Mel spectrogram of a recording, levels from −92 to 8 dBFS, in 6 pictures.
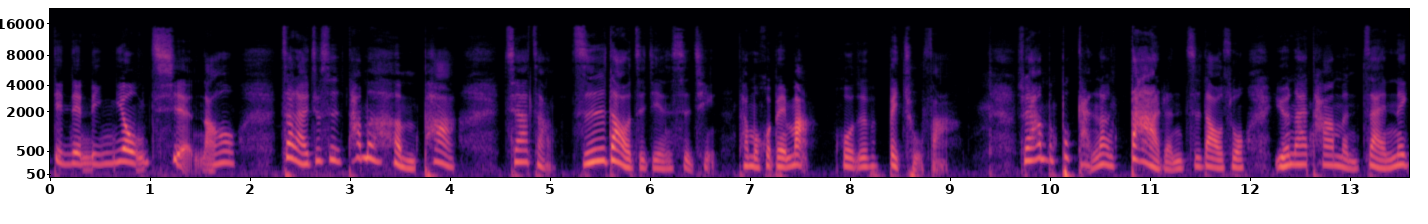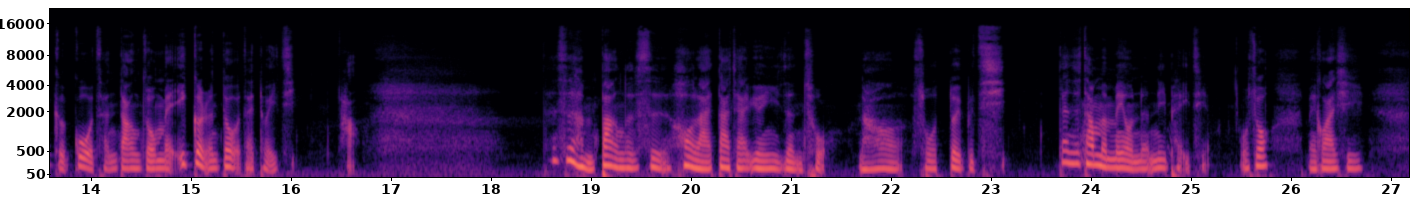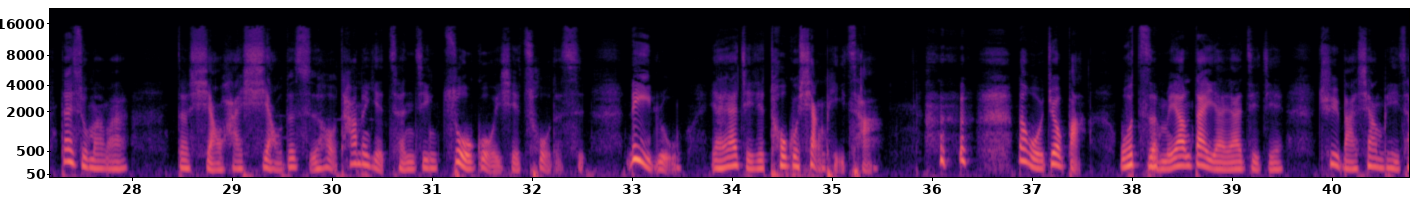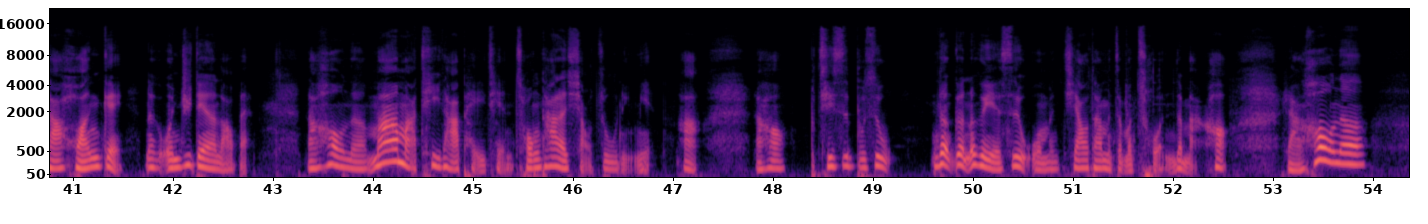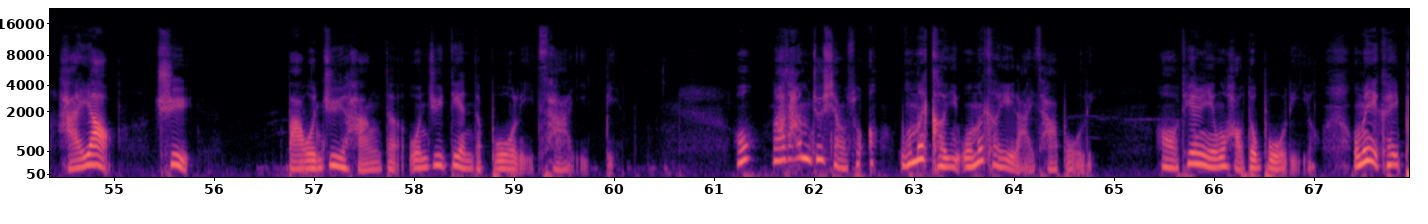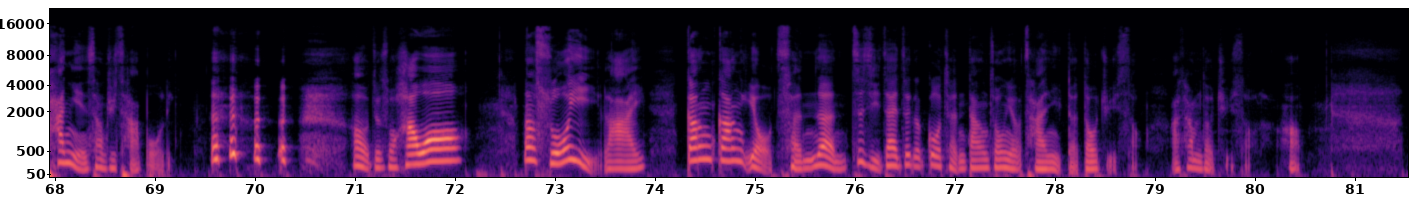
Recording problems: muffled; slightly; fading above 3 kHz

